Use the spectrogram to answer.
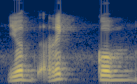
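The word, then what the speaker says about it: يدرككم: Maka cara bacanya yudrikum. Nah, kaf yang sukun ini tidak ada, hilang ya, dihilangkan. Ini ra bertemu dengan ra, wadhkur rabbaka, wadhkur rabbaka.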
